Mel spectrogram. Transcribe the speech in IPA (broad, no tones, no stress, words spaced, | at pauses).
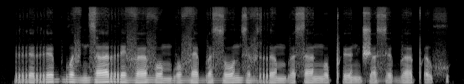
rʏrʏbɡʷev nzɜrev œvo mbovɛbœ zonzʏv rə mbœsɜŋo pʼʏnd͡ʒœ zʏbœpʼəxʷ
